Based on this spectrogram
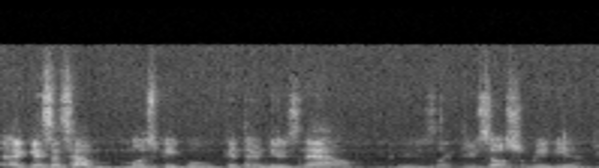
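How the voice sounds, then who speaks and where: Speaking at a moderate pace with an American accent, a man has a very deep, low pitch and ordinary pitch variation. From New Jersey, Vietnamese heritage.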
